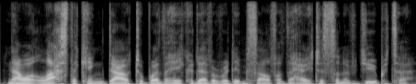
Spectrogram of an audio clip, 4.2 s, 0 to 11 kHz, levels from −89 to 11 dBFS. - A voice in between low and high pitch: No, low, 115 Hz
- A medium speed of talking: No, fast, 260 wpm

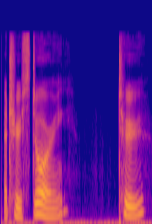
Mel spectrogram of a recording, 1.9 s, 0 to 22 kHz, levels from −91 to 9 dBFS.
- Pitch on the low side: No, medium, 180 Hz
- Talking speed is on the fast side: No, slow, 125 wpm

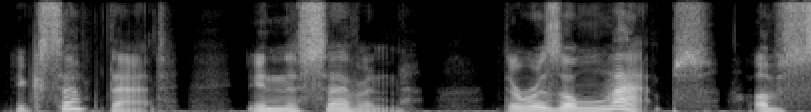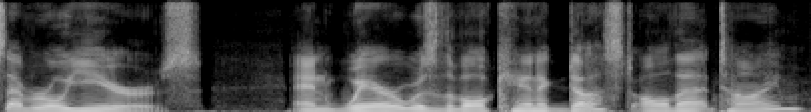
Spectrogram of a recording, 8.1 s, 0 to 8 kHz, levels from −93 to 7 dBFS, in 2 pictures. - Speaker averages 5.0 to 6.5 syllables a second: No, 4.6 syllables/s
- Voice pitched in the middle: Yes, medium, 145 Hz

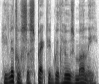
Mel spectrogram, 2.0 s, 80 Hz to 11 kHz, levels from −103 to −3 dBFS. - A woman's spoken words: No, male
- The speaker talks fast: No, average, 180 wpm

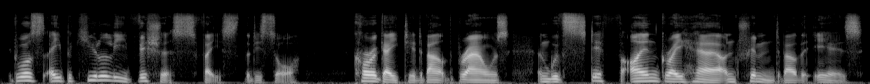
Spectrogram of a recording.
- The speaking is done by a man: Yes, male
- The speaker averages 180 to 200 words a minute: No, average, 160 wpm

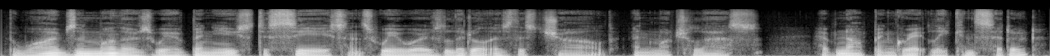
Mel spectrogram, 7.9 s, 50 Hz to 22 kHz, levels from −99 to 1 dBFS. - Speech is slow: No, average, 200 wpm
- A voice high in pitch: No, very low, 90 Hz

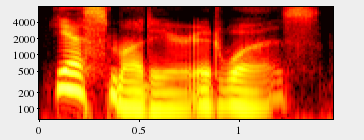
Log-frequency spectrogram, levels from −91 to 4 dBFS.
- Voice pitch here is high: No, medium, 160 Hz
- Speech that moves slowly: No, fast, 205 wpm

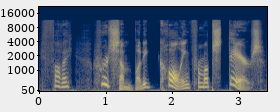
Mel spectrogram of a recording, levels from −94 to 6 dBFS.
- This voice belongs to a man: Yes, male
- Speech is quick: No, average, 140 wpm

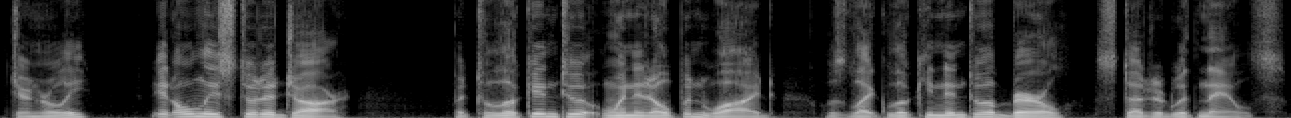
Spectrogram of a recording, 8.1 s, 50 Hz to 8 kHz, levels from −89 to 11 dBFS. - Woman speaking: No, male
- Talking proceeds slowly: No, average, 170 wpm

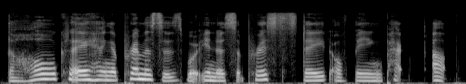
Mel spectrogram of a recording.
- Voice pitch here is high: Yes, high, 195 Hz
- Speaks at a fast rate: No, average, 165 wpm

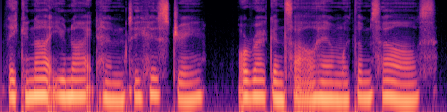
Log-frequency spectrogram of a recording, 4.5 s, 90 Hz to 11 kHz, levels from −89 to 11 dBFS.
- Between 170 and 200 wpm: No, average, 145 wpm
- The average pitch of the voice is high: No, medium, 170 Hz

